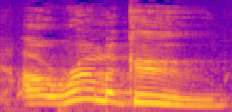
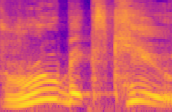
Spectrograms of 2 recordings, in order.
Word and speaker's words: Rubik's Cube: store and buy me a rum Cube what aruma Cube are you saying Rubik's Cube no aruma Cube Jeffy it's pronounced Rubik's Cube no it's auma Cube Marvin you know what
